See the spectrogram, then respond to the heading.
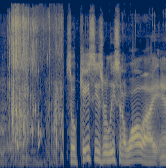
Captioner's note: water splashes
